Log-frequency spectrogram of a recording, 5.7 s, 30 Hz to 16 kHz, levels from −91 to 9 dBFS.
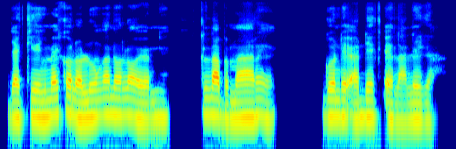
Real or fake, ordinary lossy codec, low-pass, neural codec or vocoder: fake; none; 14.4 kHz; autoencoder, 48 kHz, 128 numbers a frame, DAC-VAE, trained on Japanese speech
